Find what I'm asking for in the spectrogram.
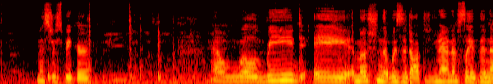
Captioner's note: speaking in french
